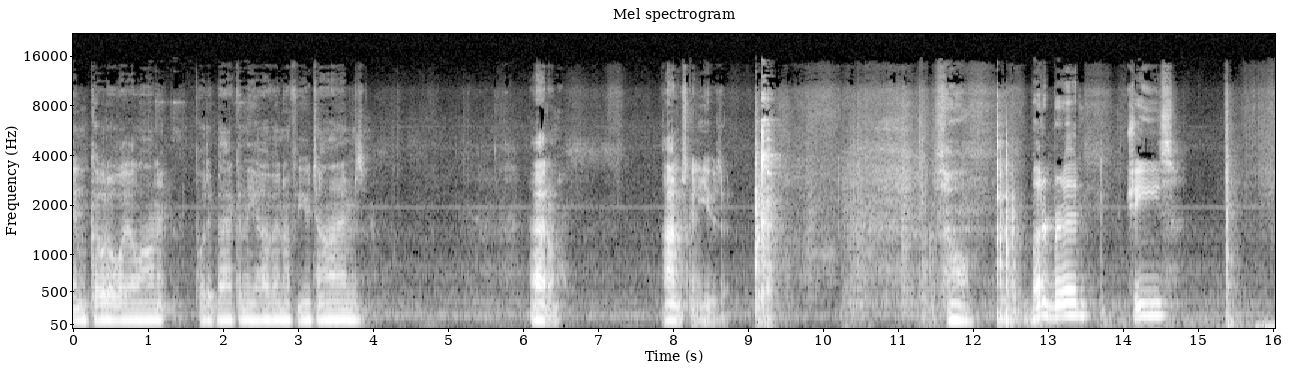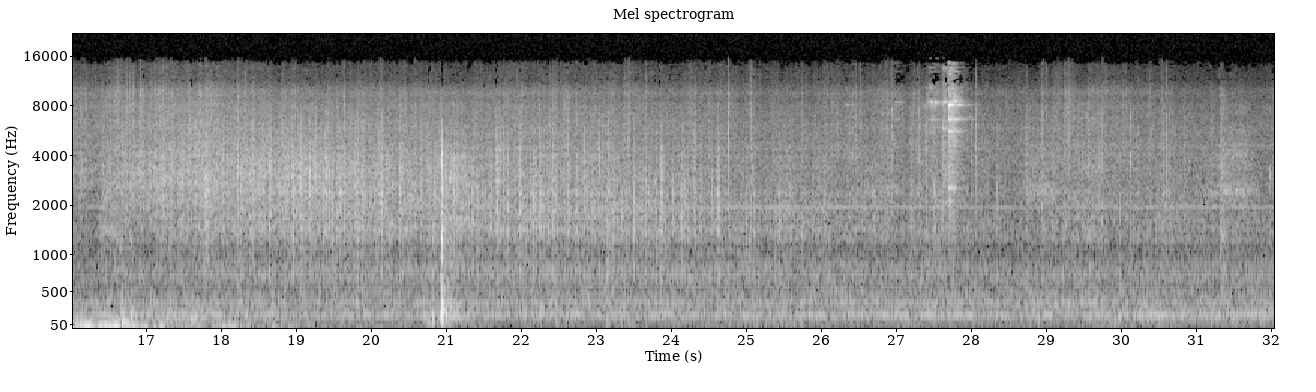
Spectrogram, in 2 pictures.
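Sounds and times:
bread sizzling in a skillet: 0:15.4 - 0:32.0.

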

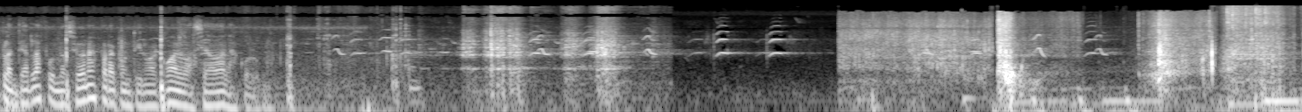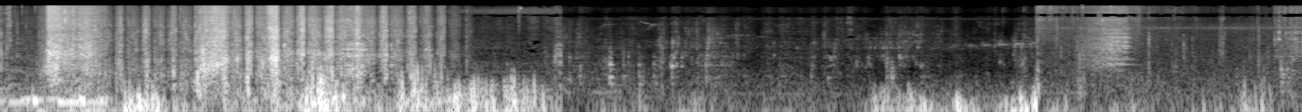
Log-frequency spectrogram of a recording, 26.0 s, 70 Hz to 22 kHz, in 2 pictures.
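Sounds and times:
birds chirping: 0:00.2 - 0:08.4, 0:09.2 - 0:11.4
digging bar striking stony soil: 0:09.9 - 0:17.5
metal bar packing wet concrete: 0:11.4 - 0:17.6.

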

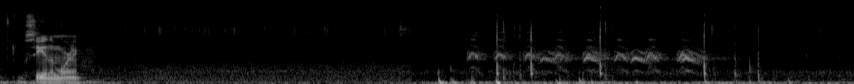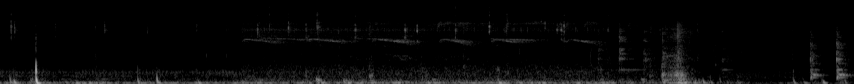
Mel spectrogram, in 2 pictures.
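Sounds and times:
crow cawing: 0:04.6 - 0:07.4
sharp clicks and taps: 0:04.9 - 0:06.2, 0:07.0 - 0:15.2.

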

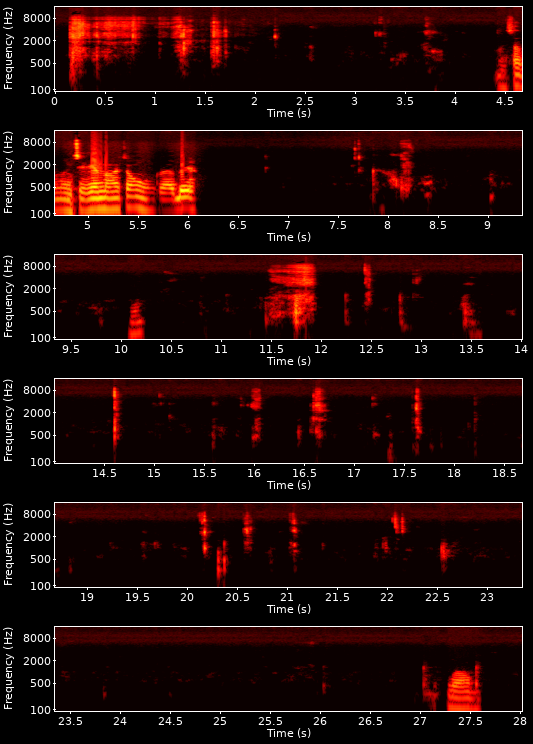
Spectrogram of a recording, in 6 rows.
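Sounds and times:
person chewing with smacks: 0:00.1 - 0:02.6, 0:07.6 - 0:08.4, 0:14.6 - 0:18.3, 0:19.5 - 0:22.8.

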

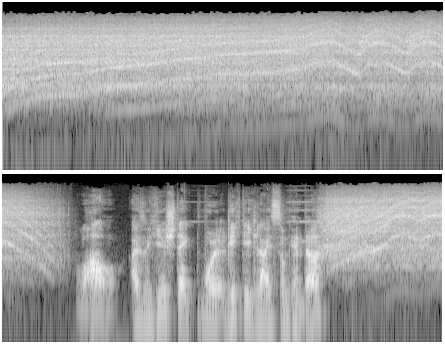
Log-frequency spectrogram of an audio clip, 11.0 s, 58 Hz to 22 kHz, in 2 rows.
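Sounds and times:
toy car electric motor whining: 0:00.0 - 0:06.4, 0:09.0 - 0:11.0.

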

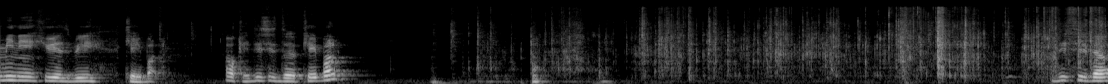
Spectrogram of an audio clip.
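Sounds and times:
plastic bag crinkling: 0:04.5 - 0:11.0.

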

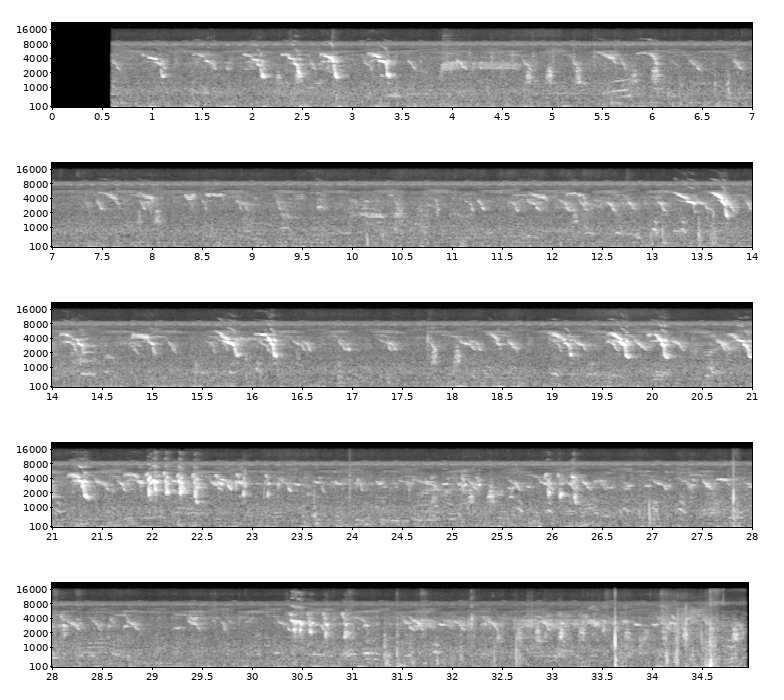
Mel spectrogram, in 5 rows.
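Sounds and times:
chickens chirping: 0:00.6 - 0:34.9.

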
